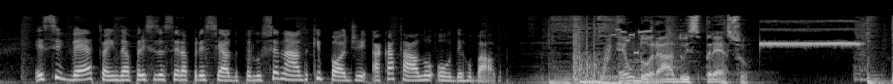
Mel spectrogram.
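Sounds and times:
speech: 0.4 - 5.2, 6.2 - 7.7
whistle blow: 7.6 - 8.8.

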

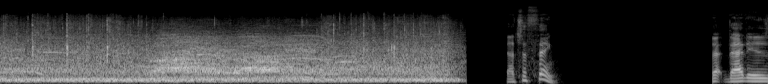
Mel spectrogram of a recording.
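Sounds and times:
ballpark crowd chanting: 0.0 - 4.7
speech: 5.1 - 5.7, 7.1 - 7.6.

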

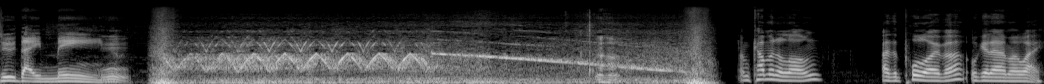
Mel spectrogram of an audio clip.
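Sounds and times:
speech: 0.0 - 1.4, 6.0 - 6.4, 7.4 - 10.4
police car siren wailing: 1.6 - 6.9.

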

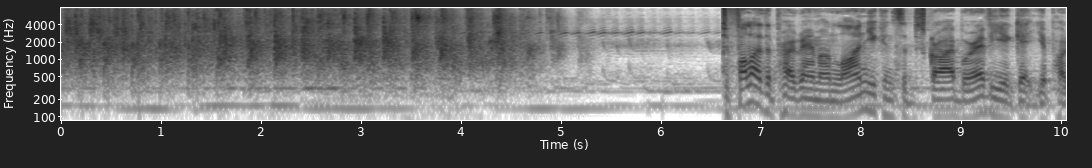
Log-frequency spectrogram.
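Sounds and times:
audience applause: 0.0 - 5.3
speech: 6.8 - 10.0.

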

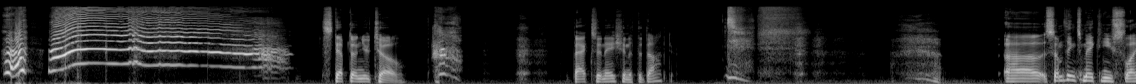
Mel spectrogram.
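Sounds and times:
scream imitating falling off a cliff: 0.0 - 2.9
speech: 3.4 - 4.4, 5.8 - 6.8, 10.0 - 11.3.

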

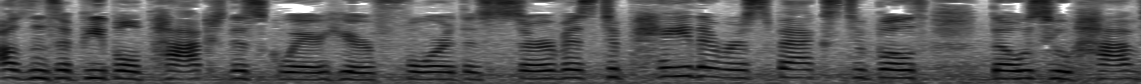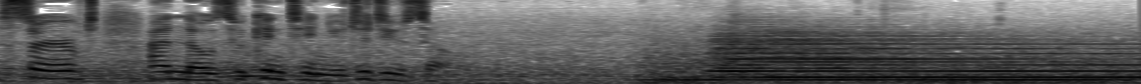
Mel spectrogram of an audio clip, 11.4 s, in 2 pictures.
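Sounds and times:
speech: 0.0 - 8.2
faint noise: 0.0 - 11.4
clock bell striking: 9.2 - 11.4.

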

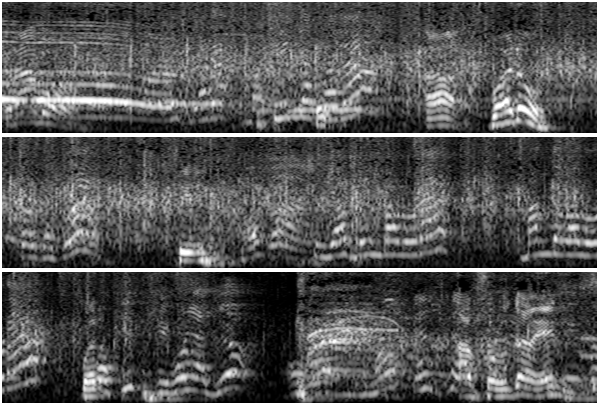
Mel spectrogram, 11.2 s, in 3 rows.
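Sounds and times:
audience applause: 0.0 - 8.3
speech: 2.0 - 11.1
laughter: 9.2 - 11.1.

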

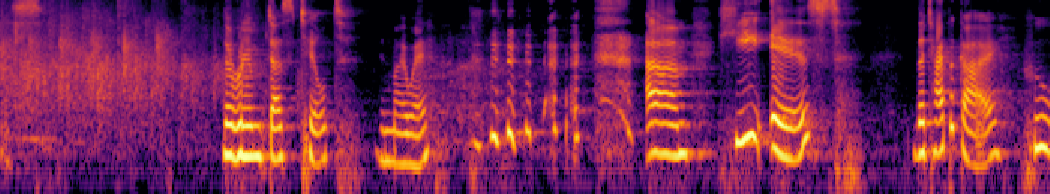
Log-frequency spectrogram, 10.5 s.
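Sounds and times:
audience clapping: 0.0 - 3.0
speech: 2.2 - 10.4
laughter: 4.4 - 6.3.

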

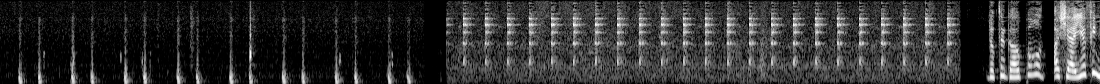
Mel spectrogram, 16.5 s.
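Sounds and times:
fast heartbeat of supraventricular tachycardia: 0.3 - 6.3
speech: 14.8 - 16.5.

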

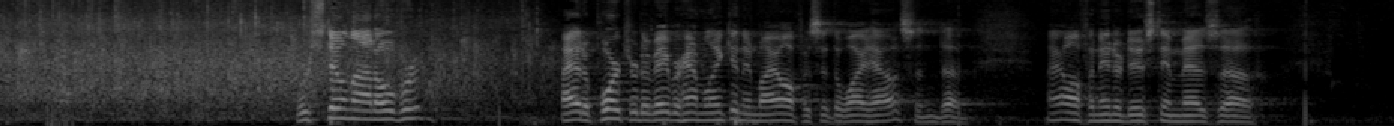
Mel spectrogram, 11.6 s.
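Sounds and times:
crowd applause: 0.0 - 4.9
speech: 2.5 - 3.6, 4.7 - 10.6.

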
